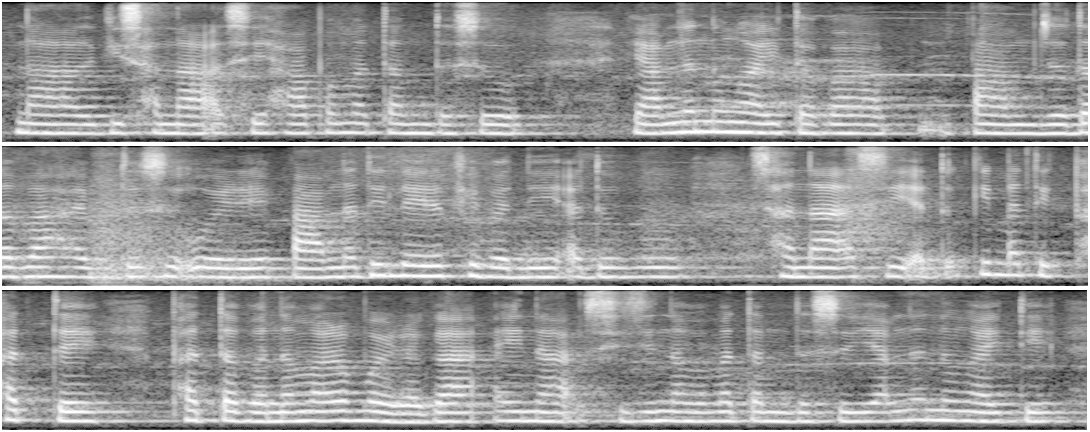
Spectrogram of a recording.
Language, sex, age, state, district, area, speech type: Manipuri, female, 18-30, Manipur, Thoubal, rural, spontaneous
